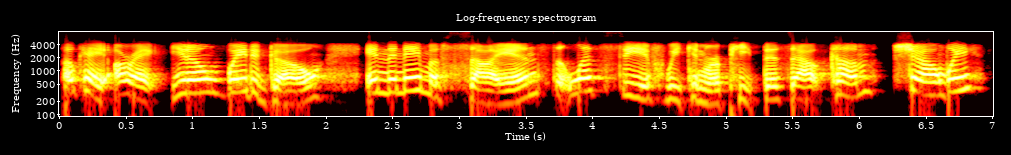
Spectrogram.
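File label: round won, professional female; vo; Counter Strike Model Pack; CS:GO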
